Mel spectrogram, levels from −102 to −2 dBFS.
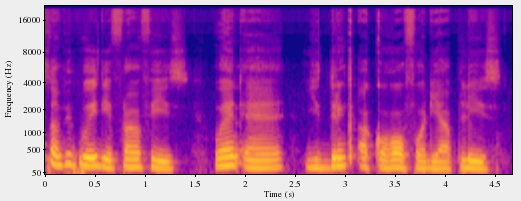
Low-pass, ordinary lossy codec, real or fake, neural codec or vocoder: none; none; real; none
